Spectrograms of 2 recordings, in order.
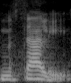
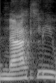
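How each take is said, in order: First: The middle consonant is a TH sound. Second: The middle consonant is a plain T sound.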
